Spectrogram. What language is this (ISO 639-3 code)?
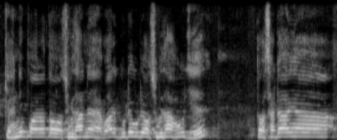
ori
